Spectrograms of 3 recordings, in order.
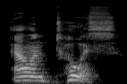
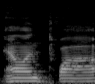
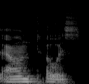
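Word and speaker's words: allantois: I prefer it sunny side up now the alent Tois right that's the actual pronunciation I used say alenta or aleno but it's alent Tois this forms most of the umbilical cord so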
